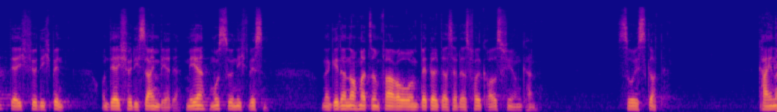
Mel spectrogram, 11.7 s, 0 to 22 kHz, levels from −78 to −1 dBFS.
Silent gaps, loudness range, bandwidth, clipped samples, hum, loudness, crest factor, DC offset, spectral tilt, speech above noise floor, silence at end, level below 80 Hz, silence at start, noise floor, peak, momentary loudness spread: none; 10 LU; 16.5 kHz; under 0.1%; none; -26 LUFS; 22 dB; under 0.1%; -5.5 dB/octave; 41 dB; 0 s; -66 dBFS; 0 s; -66 dBFS; -6 dBFS; 16 LU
